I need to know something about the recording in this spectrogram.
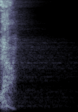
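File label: Hurt Light, Greek; el GR; VO; bloom minigame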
